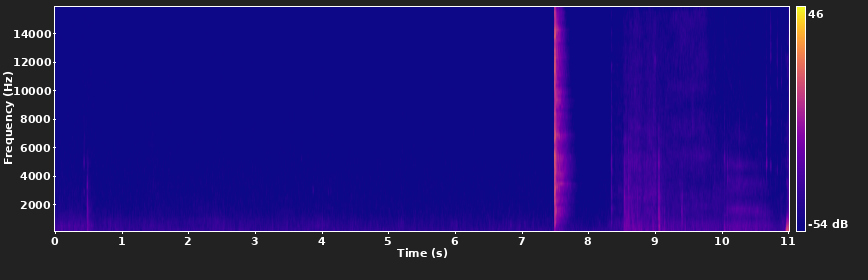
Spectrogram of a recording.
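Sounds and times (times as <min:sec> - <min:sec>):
faint handling rustle: 0:08.4 - 0:10.4.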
